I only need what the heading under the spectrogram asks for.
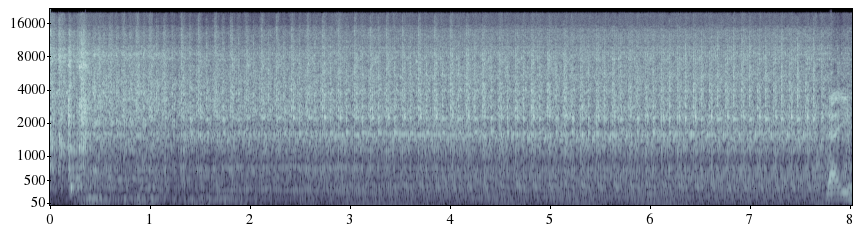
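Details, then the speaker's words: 2005 Ford F250 with 6.0 Powerstroke diesel (Blackwater replacement engine), super cold start after long sitting: clatter with fast, uneven ticking about three per second over idle. Source not yet found; going to a shop for rebuild. "all that about ticking let's get closer to really hear it down here"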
